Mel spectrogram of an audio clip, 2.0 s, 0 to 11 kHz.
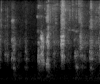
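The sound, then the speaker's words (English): A dog pants in quick, breathy bursts, with a few soft whimpering whines mixed in, the rhythm uneven and moderately loud over a quiet background. “We all tired here except you because you're 2 years old, you fucking dummy. You're 14 in dog years.”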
